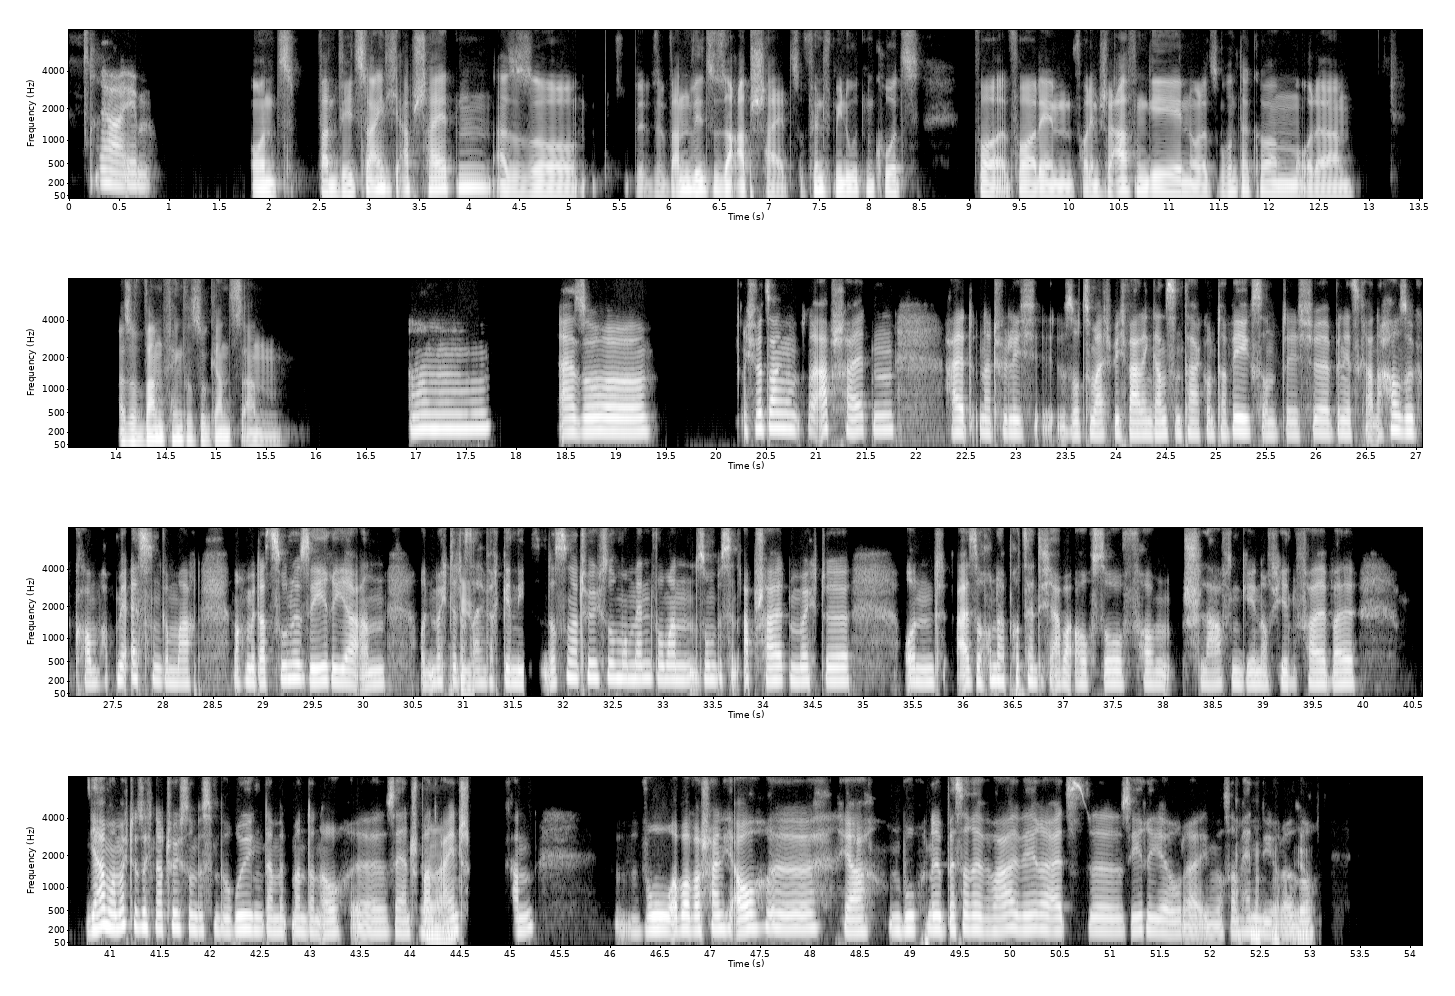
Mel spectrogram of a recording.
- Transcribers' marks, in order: other background noise; chuckle
- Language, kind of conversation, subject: German, podcast, Welches Medium hilft dir besser beim Abschalten: Buch oder Serie?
